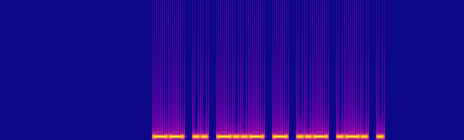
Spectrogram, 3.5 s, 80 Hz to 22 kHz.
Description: Morse code, heard as a keyed tone, about 40 wpm, 700 Hz. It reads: MIXTURE
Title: Seven Letter Words - 40wpm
